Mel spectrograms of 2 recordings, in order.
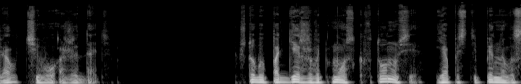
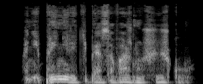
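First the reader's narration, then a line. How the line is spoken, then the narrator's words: Whispered. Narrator (Russian): шепнул мой друг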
